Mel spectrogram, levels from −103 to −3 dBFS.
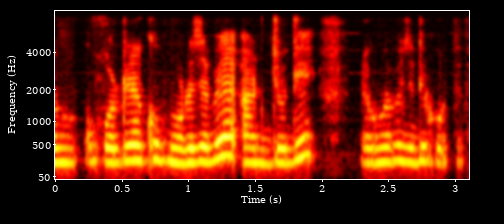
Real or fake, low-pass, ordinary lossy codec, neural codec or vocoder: fake; 7.2 kHz; none; vocoder, 22.05 kHz, 80 mel bands, HiFi-GAN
